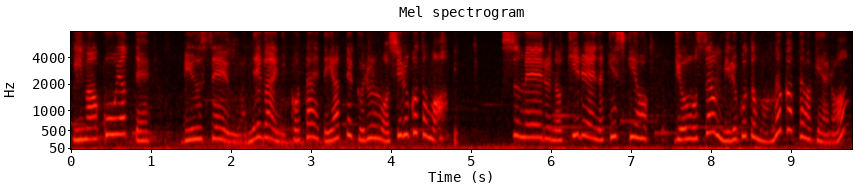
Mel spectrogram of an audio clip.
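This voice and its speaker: Bright young anime game heroine, Kansai accent, high and animated, earnest and folksy. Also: female voice, moderate pace. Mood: upbeat. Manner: heartfelt, folksy, expressive. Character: bright, earnest young woman fireworks maker. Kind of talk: Japanese anime game voice acting.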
